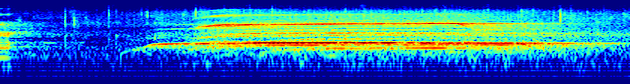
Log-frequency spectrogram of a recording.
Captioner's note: audience cheering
